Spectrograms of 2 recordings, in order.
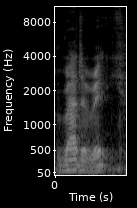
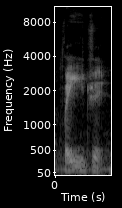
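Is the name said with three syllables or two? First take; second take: three; two. First: The name is said with three syllables. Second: The name is said with two syllables. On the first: This is how the game says it. "there's an extra E there somewhere" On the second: This is how the speaker would say it. "I'd pronounce that Radrick personally"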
